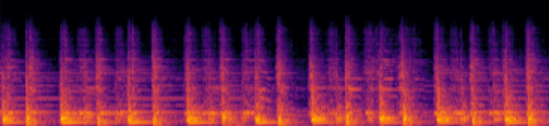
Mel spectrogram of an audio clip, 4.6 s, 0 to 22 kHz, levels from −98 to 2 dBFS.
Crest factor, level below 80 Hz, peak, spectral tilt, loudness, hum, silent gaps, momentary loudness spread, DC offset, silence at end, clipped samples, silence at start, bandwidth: 16 dB; -46 dBFS; -8 dBFS; -9 dB/octave; -27 LUFS; none; none; 4 LU; under 0.1%; 0 s; under 0.1%; 0 s; 8.8 kHz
